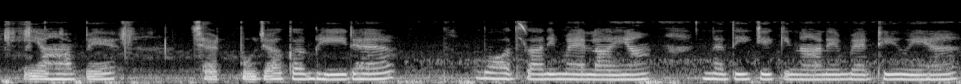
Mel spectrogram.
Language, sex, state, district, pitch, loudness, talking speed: Hindi, female, Bihar, Katihar, 230 Hz, -11 LUFS, 110 wpm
